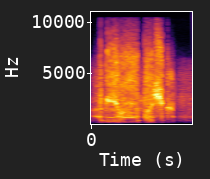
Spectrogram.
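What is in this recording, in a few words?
Speech, Russian; Target; target-bunker; Allied Flight; DCS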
